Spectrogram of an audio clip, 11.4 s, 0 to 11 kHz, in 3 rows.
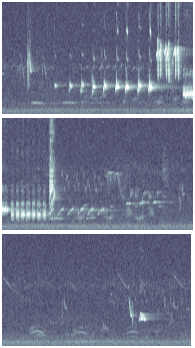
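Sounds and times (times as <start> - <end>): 
common nightingale Luscinia megarhynchos song: 0.0 - 7.6, 8.7 - 11.4.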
